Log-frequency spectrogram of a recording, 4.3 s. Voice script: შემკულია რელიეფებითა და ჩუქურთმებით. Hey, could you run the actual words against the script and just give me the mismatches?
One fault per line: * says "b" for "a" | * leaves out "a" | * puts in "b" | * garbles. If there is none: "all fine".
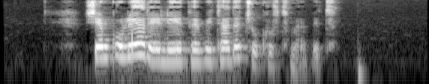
all fine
